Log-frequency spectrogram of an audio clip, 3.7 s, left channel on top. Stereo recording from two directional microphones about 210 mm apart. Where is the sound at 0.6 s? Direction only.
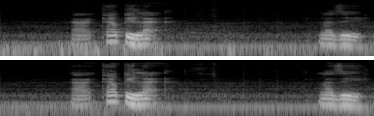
30° right (ahead or behind).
